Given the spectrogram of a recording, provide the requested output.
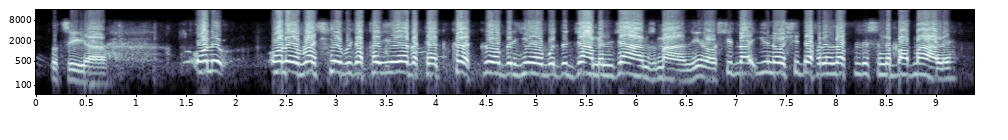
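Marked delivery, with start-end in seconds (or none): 1.6-9.2 terrible put-on Jamaican accent, pitched up. Doing commentary, the speaker switches into a terrible Jamaican accent. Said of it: "It's a terrible accent".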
